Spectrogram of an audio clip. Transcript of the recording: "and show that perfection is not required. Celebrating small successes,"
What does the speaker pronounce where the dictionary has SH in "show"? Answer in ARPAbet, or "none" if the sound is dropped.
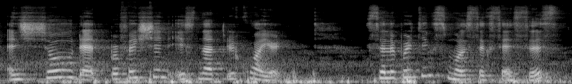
SH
